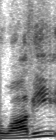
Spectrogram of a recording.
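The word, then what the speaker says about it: Wavi: by a company called i don't know if they say wave your wavy it depends i've heard two people two different pronunciations of it but it's w-a-v-i and they're based in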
